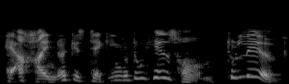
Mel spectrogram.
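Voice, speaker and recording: A man's voice: high-pitched, wildly swooping pitch, normal speed, slightly rough, highs cut off, voice pushed up, exaggerated voice. A man playing an assured, kindly German doctor who explains things formally, with a German accent, in a horror story. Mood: reassuring.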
